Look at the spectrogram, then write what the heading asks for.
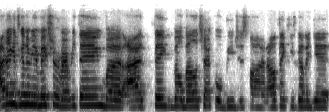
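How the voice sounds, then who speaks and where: A woman with a Southern US accent at a very fast pace, fairly high in pitch, with fairly even intonation and big swings in loudness. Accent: somewhat Southern. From Michigan, Detroit area. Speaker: sneaker YouTube show host. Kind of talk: casual chat on live stream. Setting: live stream.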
